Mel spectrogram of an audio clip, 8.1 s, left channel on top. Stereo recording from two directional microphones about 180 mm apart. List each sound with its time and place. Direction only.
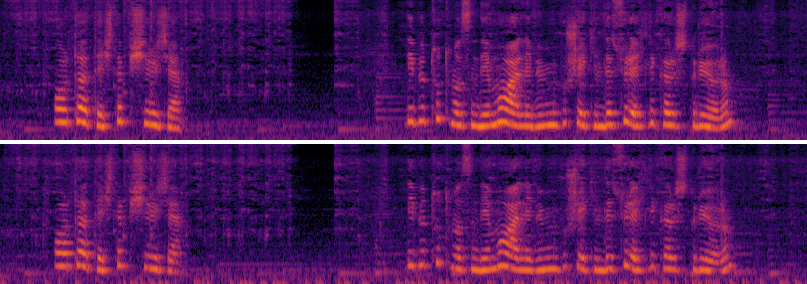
0.5 s speech: 45° left (ahead or behind)
4.0 s speech: 50° left (ahead or behind)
